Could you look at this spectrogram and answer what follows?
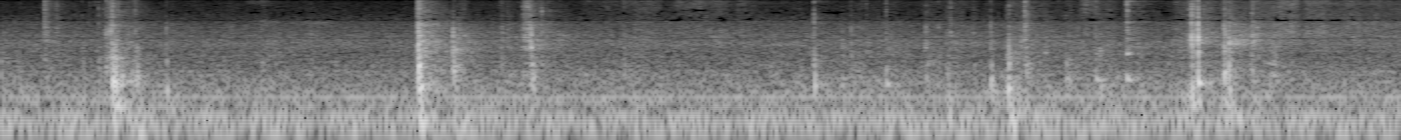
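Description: Fingers working open a cardboard product box: a handful of sharp taps and scrapes of hands and flaps on cardboard, spread unevenly.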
